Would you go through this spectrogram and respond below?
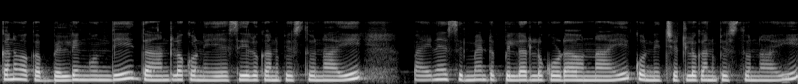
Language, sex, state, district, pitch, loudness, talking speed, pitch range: Telugu, female, Andhra Pradesh, Chittoor, 205 Hz, -15 LUFS, 135 wpm, 200-215 Hz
